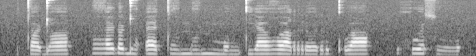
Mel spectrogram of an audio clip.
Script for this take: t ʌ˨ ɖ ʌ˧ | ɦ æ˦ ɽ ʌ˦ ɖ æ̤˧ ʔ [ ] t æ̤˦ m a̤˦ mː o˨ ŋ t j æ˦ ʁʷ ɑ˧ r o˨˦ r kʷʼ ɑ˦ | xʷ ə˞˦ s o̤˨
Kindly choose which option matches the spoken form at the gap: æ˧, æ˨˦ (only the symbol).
æ˨˦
